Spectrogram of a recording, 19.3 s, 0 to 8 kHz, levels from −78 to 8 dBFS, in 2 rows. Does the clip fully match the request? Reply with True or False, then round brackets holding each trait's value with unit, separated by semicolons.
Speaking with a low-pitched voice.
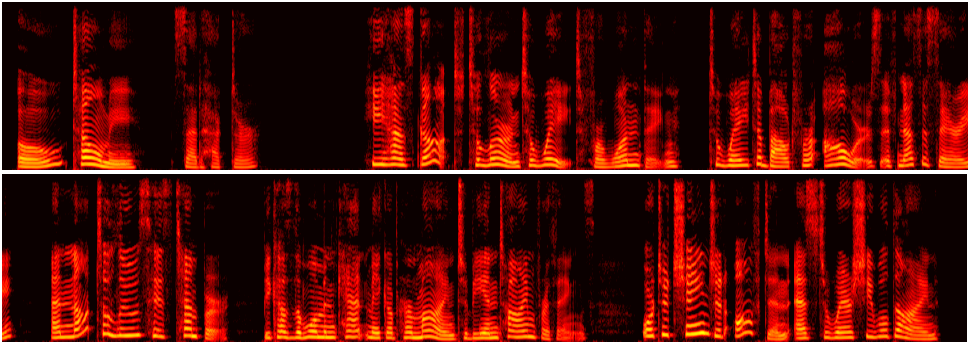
False (250 Hz)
